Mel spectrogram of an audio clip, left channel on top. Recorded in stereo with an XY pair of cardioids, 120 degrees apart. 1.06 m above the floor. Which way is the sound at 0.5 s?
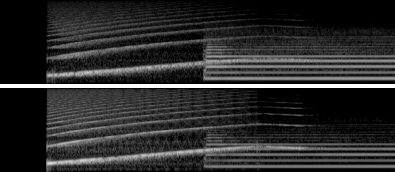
70° right.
